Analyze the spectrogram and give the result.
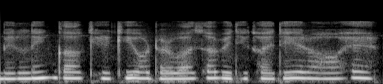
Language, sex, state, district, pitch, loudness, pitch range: Hindi, female, Arunachal Pradesh, Papum Pare, 275 Hz, -16 LUFS, 270-290 Hz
